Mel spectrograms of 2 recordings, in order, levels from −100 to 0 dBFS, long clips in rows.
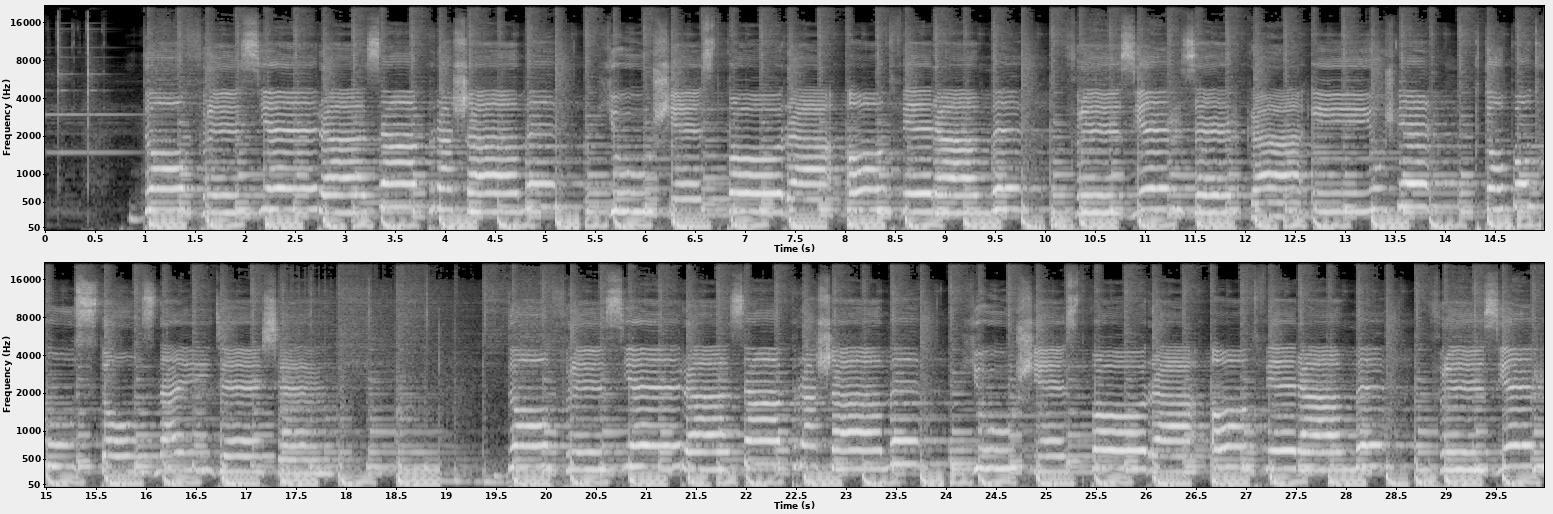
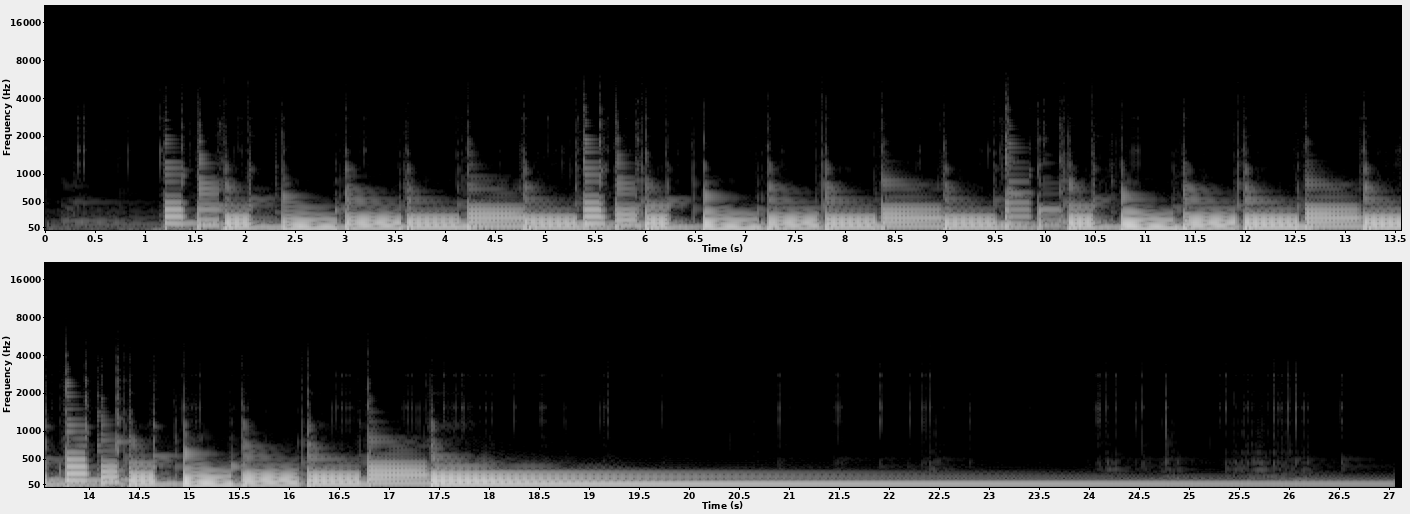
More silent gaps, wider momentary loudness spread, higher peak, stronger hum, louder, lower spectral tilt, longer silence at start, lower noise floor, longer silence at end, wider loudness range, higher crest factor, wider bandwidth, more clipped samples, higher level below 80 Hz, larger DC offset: neither; second, 7 LU vs 16 LU; first, 0 dBFS vs -12 dBFS; neither; first, -14 LUFS vs -30 LUFS; second, -4.5 dB/octave vs -14.5 dB/octave; second, 0 s vs 1.2 s; second, -34 dBFS vs -65 dBFS; about the same, 0 s vs 0.05 s; second, 3 LU vs 13 LU; about the same, 14 dB vs 18 dB; first, over 20 kHz vs 2 kHz; neither; first, -24 dBFS vs -32 dBFS; neither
